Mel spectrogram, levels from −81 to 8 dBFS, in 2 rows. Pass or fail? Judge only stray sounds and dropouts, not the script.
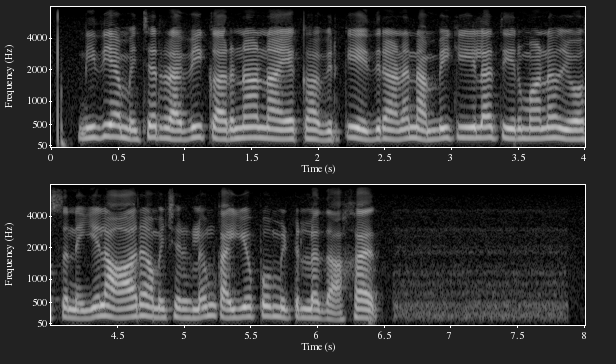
pass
